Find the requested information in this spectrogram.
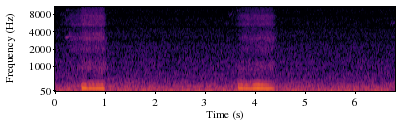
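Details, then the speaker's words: Two soft, low snores about three seconds apart from a sleeping male cat that snores every time he falls asleep, over a quiet room hum; ordinary snoring. "Does anyone else's cat snore like this? Just snoring away. He's like a little baby."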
